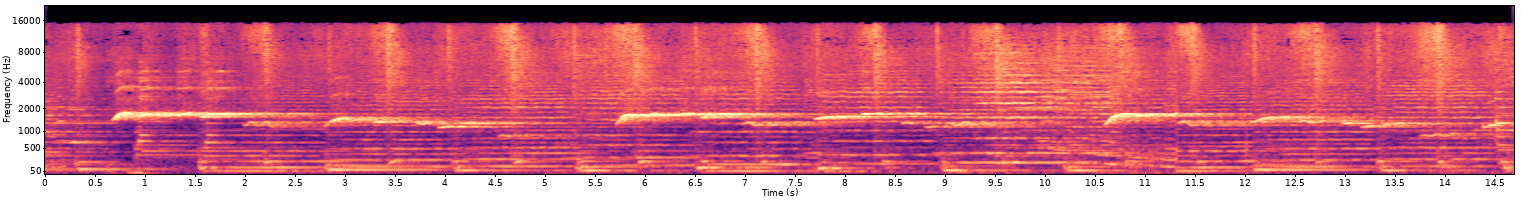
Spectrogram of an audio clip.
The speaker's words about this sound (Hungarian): veszem a kalapot, a kaput becsukom, s fütyülve indulok én.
